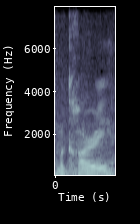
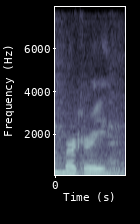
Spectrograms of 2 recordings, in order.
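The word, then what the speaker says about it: Mercari: Uh, I use Mccari or Mercury. people pronounce it, you know, two different ways, but it's M E R C A R I.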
